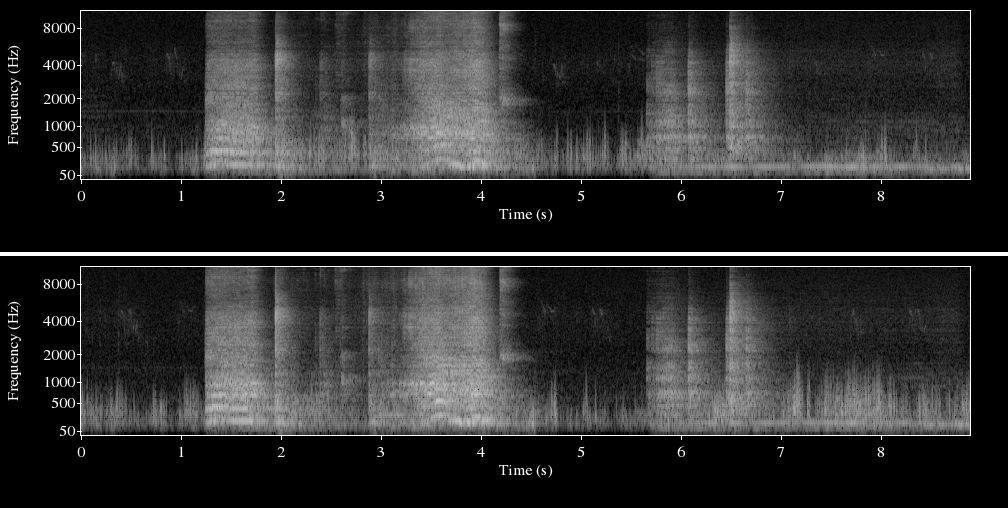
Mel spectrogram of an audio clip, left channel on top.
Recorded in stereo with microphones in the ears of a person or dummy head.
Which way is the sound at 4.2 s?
25° left (ahead or behind).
